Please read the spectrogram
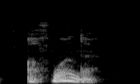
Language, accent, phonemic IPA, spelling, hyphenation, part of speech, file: English, Southern England, /ˌɒfˈwɜːldə/, off-worlder, off-world‧er, noun, LL-Q1860 (eng)-off-worlder.wav
- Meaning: One who is not from the local world (whether a dimension, plane, planet, or universe); an alien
